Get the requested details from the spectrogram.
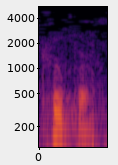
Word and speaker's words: Cowper: Listen to this song that was written by a man named Cooper, or Cowper, C-O-W-P-E-R, it's actually pronounced Cooper.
